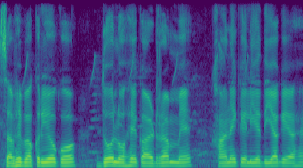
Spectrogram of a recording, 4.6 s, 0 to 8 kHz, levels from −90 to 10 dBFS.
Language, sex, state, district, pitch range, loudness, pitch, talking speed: Hindi, male, Jharkhand, Garhwa, 140-150 Hz, -15 LUFS, 145 Hz, 185 wpm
